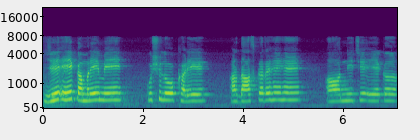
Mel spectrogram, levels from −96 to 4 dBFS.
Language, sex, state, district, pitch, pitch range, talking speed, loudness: Hindi, female, Punjab, Kapurthala, 250 Hz, 230-265 Hz, 120 wpm, -17 LUFS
